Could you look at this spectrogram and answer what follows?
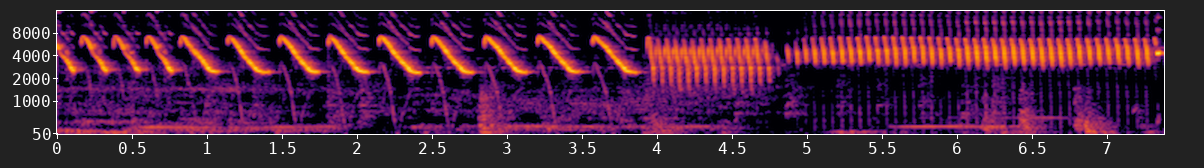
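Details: Canary song for tutoring cage birds: a steady series of falling whistled notes, a brief harsh buzzy burst, then a long, rapid, even high trill.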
